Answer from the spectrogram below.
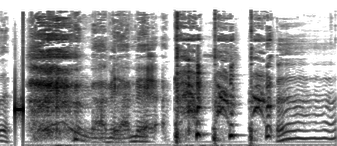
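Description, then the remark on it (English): Wet, phlegmy coughing from a person full of phlegm: a few harsh bursts in quick succession, surrounded by drawn-out groaning and throat-clearing sounds from the same voice. A short beep sounds at the very start. “I'm so full of phlegm, it's unbelievable.”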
